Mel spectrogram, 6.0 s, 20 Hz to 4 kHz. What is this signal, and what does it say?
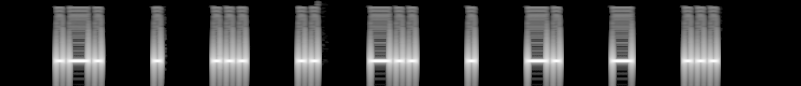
Morse code, heard as a keyed tone, about 25 wpm, spaced as for 15 wpm, 550 Hz. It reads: RESIDENTS
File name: podcast / News headlines-1x-25x15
